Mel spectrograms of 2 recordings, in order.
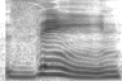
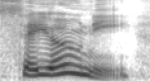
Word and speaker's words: Zane: On the first day of college, the coach twisted my easy-to-pronounce Zane to an impossible-to-recognize Seoni.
